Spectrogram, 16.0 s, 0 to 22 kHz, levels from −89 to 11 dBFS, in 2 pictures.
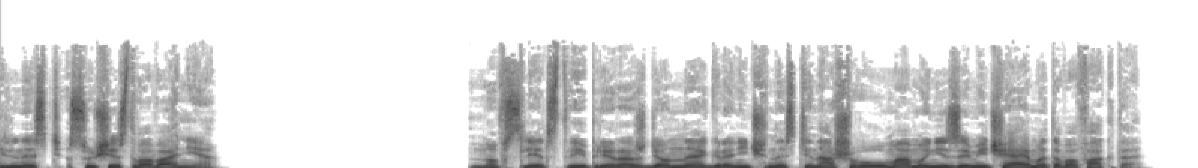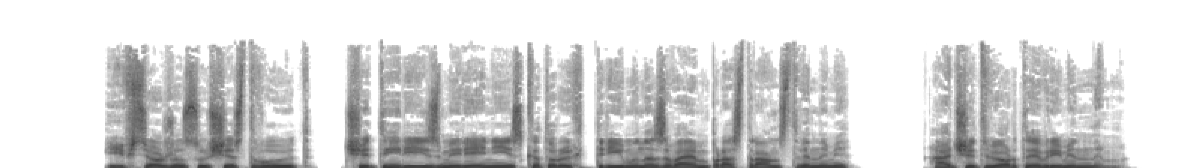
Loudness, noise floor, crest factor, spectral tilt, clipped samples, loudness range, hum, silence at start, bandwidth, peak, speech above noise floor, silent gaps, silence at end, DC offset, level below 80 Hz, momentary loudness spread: -17 LUFS; under -90 dBFS; 14 dB; -4.5 dB/octave; under 0.1%; 4 LU; none; 0 s; 17 kHz; -4 dBFS; over 74 dB; 1.60-3.12 s, 7.77-8.68 s, 10.11-10.26 s, 13.82-14.13 s; 0.5 s; under 0.1%; -38 dBFS; 8 LU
